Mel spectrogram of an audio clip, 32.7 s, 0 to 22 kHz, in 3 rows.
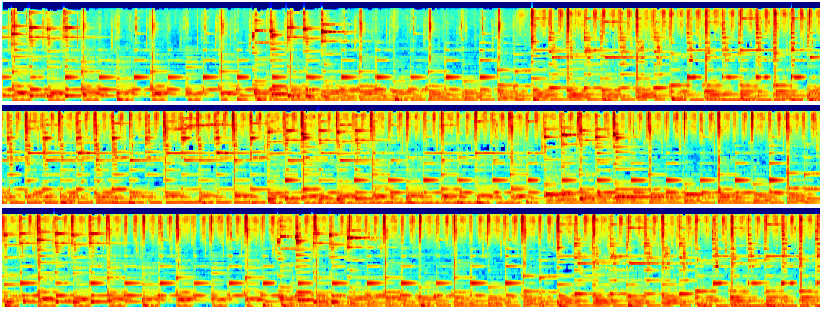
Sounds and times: Music: 0.0 - 32.7.

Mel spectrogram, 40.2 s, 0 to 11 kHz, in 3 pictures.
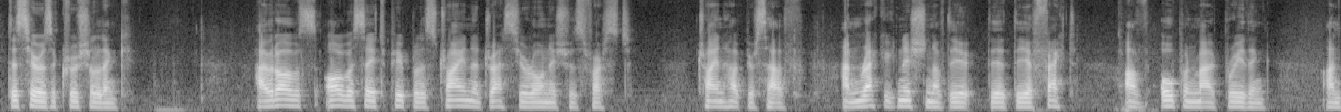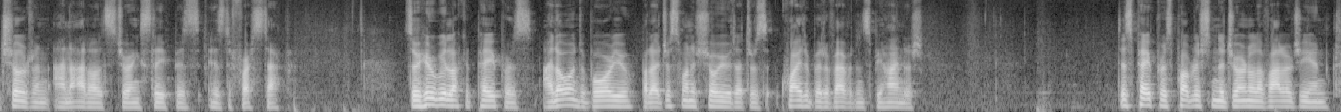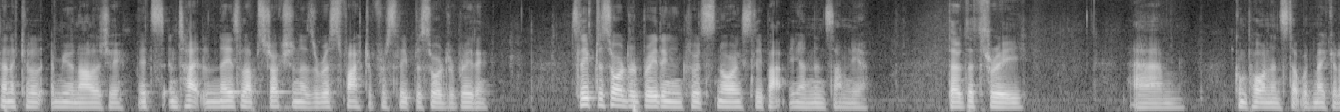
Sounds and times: Speech: 0.0 - 1.4, 2.6 - 6.4, 7.0 - 16.4, 17.4 - 22.7, 24.6 - 31.8, 32.5 - 35.6, 36.3 - 37.2, 38.1 - 40.2.

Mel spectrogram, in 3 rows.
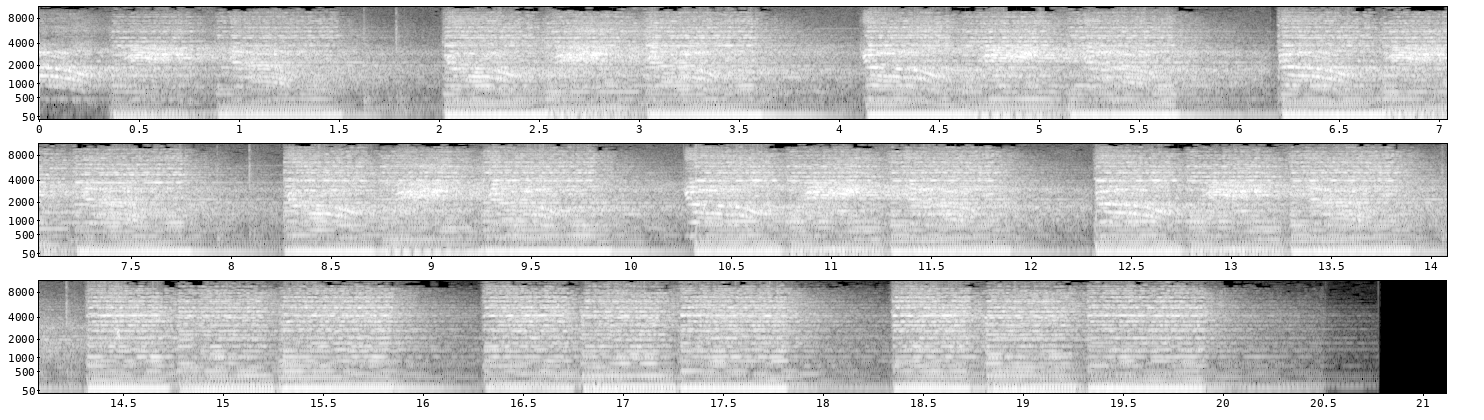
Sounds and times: Music: 0.0 - 20.8.

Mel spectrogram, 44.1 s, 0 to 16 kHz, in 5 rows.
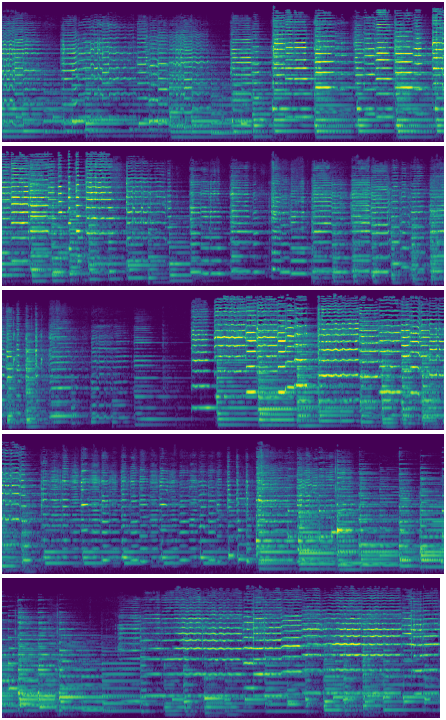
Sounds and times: Violin, fiddle: 0.0 - 44.1.

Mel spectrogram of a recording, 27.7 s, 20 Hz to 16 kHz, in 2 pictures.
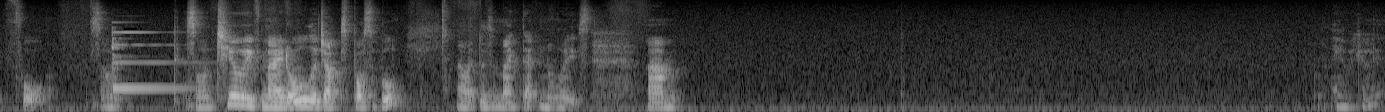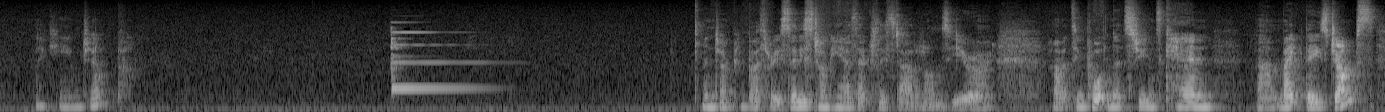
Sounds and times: Speech: 0.0 - 1.2, 1.8 - 5.9, 6.5 - 6.9, 13.2 - 15.2, 20.8 - 23.8, 24.4 - 27.7
Inside, small room: 0.0 - 27.7.

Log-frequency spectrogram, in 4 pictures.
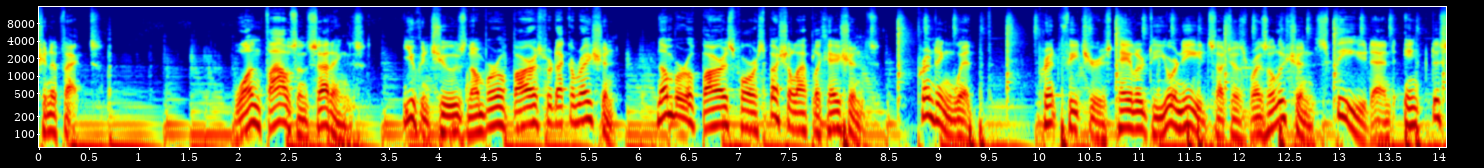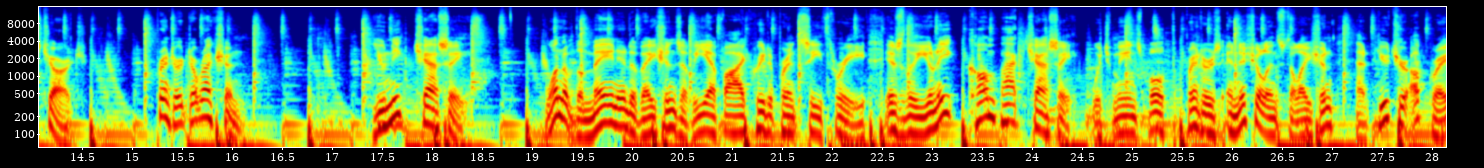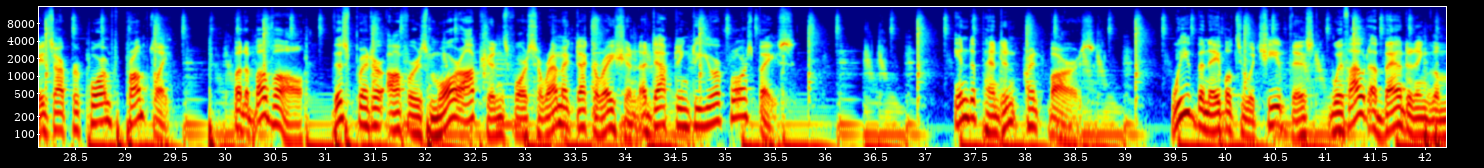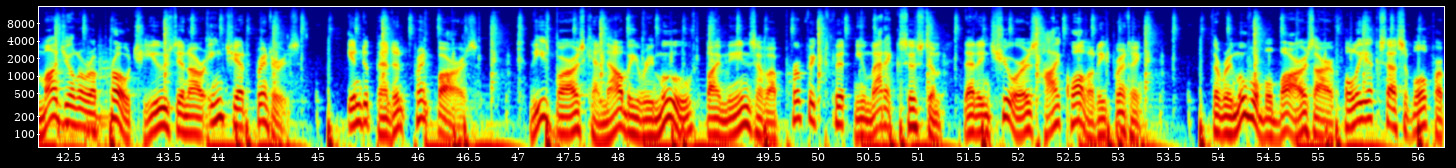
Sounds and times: Speech: 0.0 - 0.7, 2.0 - 14.6, 15.2 - 16.2, 17.4 - 18.5, 19.2 - 29.5, 30.1 - 35.7, 37.3 - 38.8, 39.5 - 53.4, 54.0 - 56.2
Music: 0.0 - 56.2.

